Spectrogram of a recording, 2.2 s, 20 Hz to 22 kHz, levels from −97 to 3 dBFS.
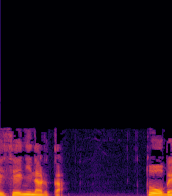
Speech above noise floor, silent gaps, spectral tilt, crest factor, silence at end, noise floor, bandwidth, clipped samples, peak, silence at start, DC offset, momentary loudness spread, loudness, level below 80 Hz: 48 dB; none; -7 dB/octave; 16 dB; 0 s; -67 dBFS; 8 kHz; under 0.1%; -4 dBFS; 0 s; under 0.1%; 13 LU; -21 LUFS; -60 dBFS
